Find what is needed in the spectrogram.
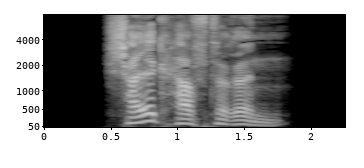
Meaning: inflection of schalkhaft: 1. strong genitive masculine/neuter singular comparative degree 2. weak/mixed genitive/dative all-gender singular comparative degree
- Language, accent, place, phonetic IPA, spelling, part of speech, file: German, Germany, Berlin, [ˈʃalkhaftəʁən], schalkhafteren, adjective, De-schalkhafteren.ogg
